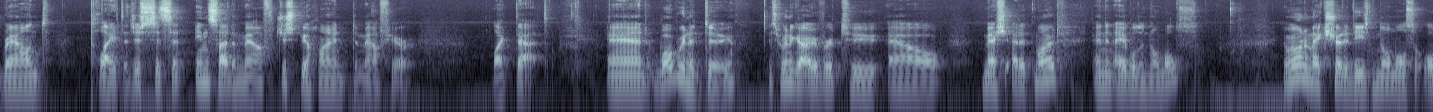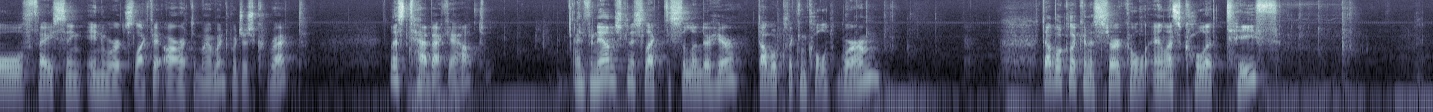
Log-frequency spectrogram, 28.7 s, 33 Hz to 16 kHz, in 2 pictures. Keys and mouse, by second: 0.1-0.6 middle drag, 0.7 z, 1.2-2.0 middle drag, 3.1 z, 3.7-5.6 middle drag, 9.7-11.3 drag, 11.5 middle click, 11.7 z, 12.2 middle click, 13.2 z, 13.6-14.1 middle drag, 15.4-16.8 middle drag, 18.1 Tab, 18.5 z, 19.2 middle click, 19.7 shift+middle click, 21.4 click, 21.6-23.7 drag, 24.5-27.4 drag, 26.9 e.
